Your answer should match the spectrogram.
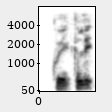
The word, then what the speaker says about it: quickly: Então, percebam que eu saí de quick adjetivo e montei o advérbio fazendo uma sílaba nova, porque o Y aqui tem som de i, uma vogal.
